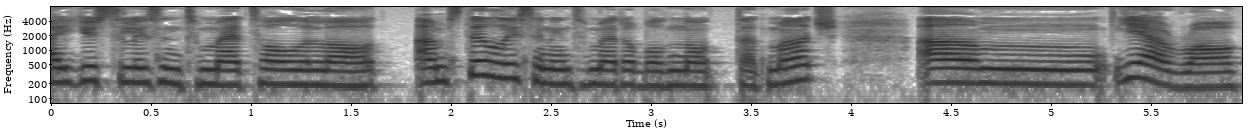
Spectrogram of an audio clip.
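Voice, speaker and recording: Speaking with a Greek accent, a woman keeps a moderate pace, very even loudness, fairly even intonation and a medium pitch. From Greece. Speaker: singer. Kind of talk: casual chat. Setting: studio.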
